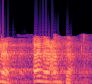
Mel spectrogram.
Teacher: تحريك الساكن نحو أنعمت بتحريك النون بالفتح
